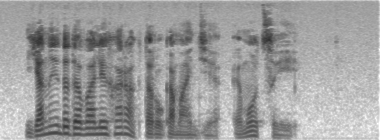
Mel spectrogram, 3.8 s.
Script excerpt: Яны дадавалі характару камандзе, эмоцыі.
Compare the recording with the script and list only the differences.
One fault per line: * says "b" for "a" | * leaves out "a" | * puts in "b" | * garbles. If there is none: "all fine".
all fine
